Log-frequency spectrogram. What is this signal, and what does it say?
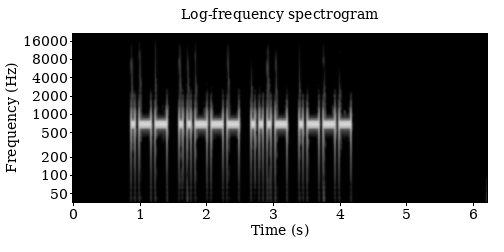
Morse code, heard as a keyed tone, about 20 wpm, 700 Hz. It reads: W2VJ
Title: USA Call Signs - 4 Characters - 20wpm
